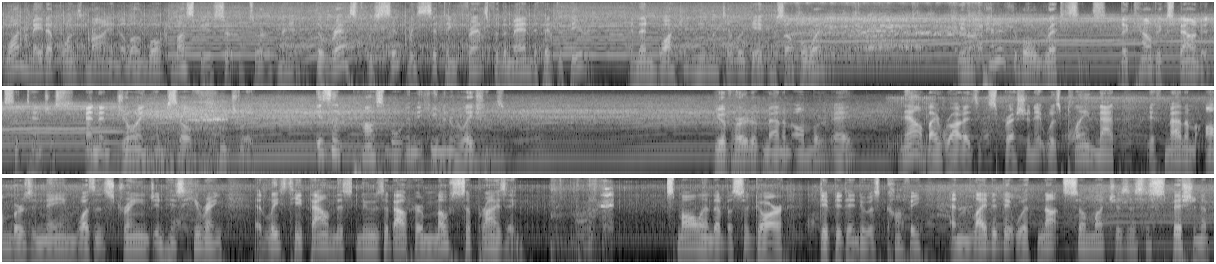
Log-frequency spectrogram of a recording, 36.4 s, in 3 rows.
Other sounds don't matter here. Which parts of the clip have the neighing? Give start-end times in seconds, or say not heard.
7.8-9.8, 13.5-14.4, 29.7-30.4.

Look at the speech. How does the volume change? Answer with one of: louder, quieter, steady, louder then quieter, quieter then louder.
steady.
